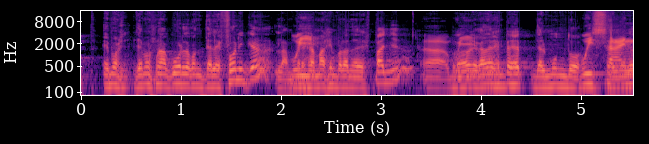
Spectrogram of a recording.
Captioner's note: speaking spanish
